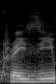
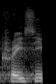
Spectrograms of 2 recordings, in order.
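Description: First: The middle consonant is a buzzing Z sound. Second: The middle consonant is a hissing S sound. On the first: "not crazy with a Z" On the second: "I say crazy with an S"

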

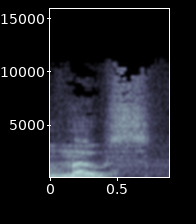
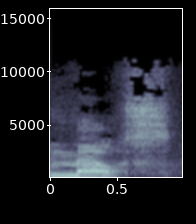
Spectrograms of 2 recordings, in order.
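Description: First: The word sounds like 'moose'. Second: The word sounds like 'mouse'. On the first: The speaker calls it right. "But then it was actually, oh, moose" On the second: The speaker calls it wrong. "I thought it said mouse"

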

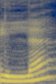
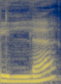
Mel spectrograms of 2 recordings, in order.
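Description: Both takes have the same delivery.

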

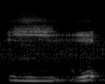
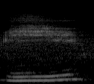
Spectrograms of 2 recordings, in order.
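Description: First: The pitch dips low then rises. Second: The pitch rises from mid to high. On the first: "Third tone goes like e" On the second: "Second one goes 第二声 goes like e"

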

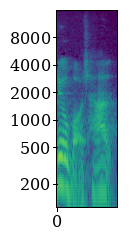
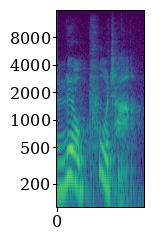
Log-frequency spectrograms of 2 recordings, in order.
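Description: First: The second syllable is pronounced bao. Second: The second syllable is pronounced pu. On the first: This is the common everyday reading of the character. "we call that Liu Bao Cha" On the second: This is the reading used for a place name. "the character should be Liu Pu Cha"

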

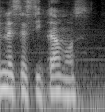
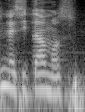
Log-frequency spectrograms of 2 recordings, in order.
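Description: First: The word is said with every syllable pronounced. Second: The word is said fast with sounds dropped. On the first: The speaker calls it right. "No dices necesitamos" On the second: The speaker calls it wrong. "tú cuando hablas rápido dices necesitamos"

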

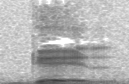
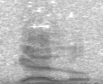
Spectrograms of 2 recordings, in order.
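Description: First: The word ends in an 'e' sound. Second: The word ends in an 'o' sound. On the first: The speaker calls it wrong. "But he said" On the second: The speaker calls it right. "So the pronunciation is gallo"

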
